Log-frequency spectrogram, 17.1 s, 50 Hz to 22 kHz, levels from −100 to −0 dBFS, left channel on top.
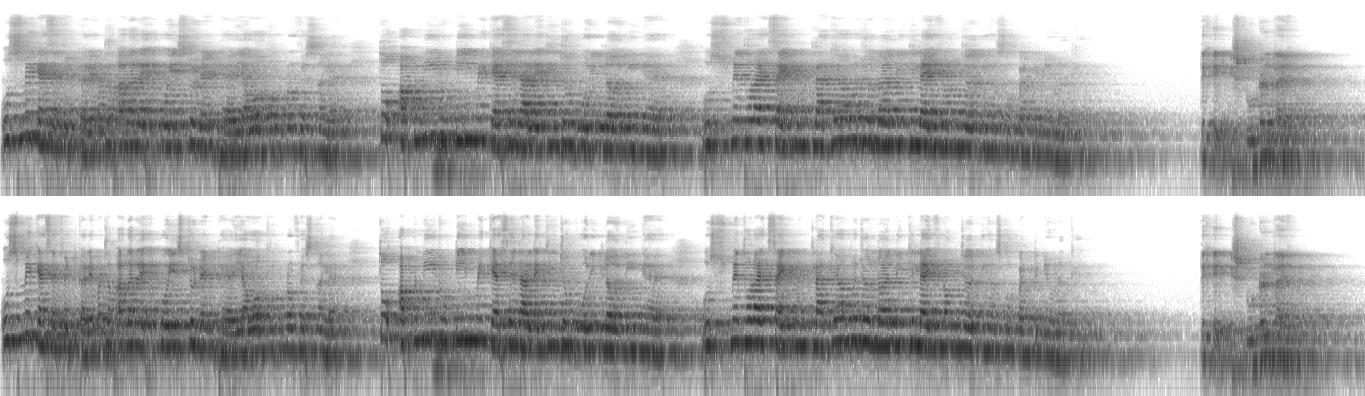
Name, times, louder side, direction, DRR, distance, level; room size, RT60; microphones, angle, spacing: voice 1, 0.0-4.2 4.7-8.3 8.8-13.3, right 2 dB, 45° right, -1 dB, 1.0 m, -25 dB
voice 2, 15.0-16.2, right 1 dB, 10° right, -3 dB, 1.8 m, -32 dB
15.0 x 7.8 x 5.1 m, 2.4 s
head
